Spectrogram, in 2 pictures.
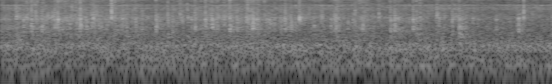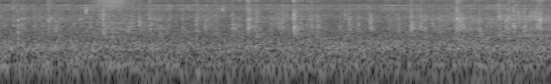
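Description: Steady rain falls in the Bonanit video game, a dense, even patter of drops with no talking over it.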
